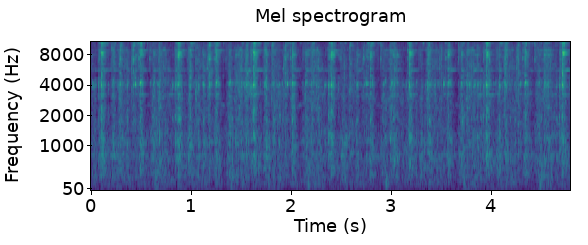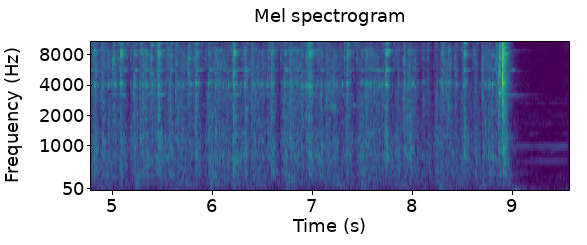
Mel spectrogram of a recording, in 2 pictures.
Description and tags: Running Gear
This is a song produced by an astronomical clock. That thing was full of complex mechanism including gears.
This is a song which is produced at the end of a cycle.
Hope you can do something with it.
gear, metal, tools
